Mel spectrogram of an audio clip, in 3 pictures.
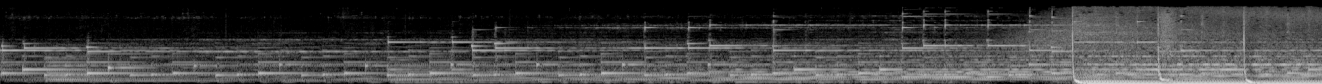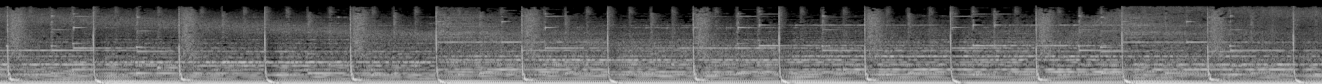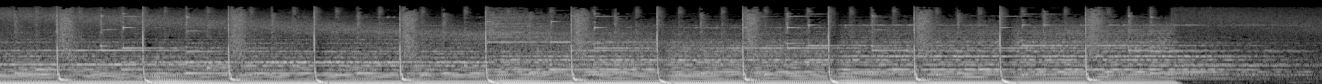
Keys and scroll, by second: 0.2 ctrl+c, 0.5 ctrl+w, 1.9 ctrl+v, 2.2 ctrl+t, 23.8 space, 26.0 ctrl+l, 31.2 Return, 31.9 space, 32.0 ctrl+a, 32.3 ctrl+c, 32.5 ctrl+w, 33.1 ctrl+v, 33.4 ctrl+t.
